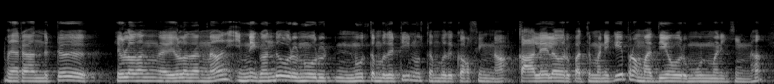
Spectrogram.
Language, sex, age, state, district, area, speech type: Tamil, male, 18-30, Tamil Nadu, Salem, urban, spontaneous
